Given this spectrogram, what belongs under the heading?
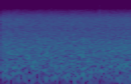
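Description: Steady broadband rush of a creek flowing beneath a bridge on a rainy hike, even and continuous at moderate distance with no voices.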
